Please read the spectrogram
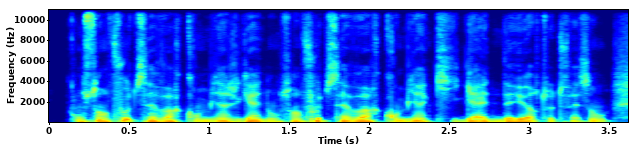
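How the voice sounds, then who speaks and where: At a very fast pace, a man speaks at medium pitch in a dark, mellow, somewhat breathy tone. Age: 30s. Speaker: e-commerce podcaster. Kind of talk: solo podcast monologue. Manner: casual, hesitant with many fillers.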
